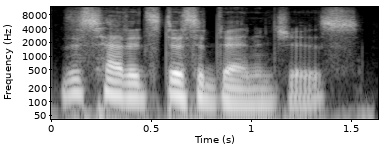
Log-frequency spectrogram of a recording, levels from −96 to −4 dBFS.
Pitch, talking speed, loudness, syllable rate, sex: 115 Hz, 145 wpm, -18 LUFS, 5.4 syllables/s, male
